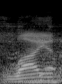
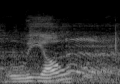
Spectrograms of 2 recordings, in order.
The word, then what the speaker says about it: Lyon: with LSU Shreveport, and I'm going to say not Lion, but Lyon in the American Midwest Conference. It might be Lion. Maybe. Well, we are in America. I'm partial to the French pronunciation.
